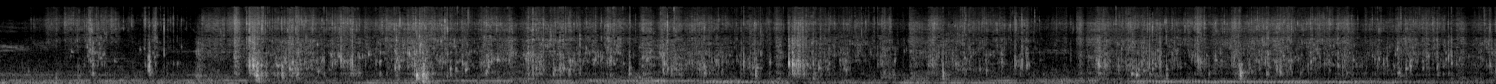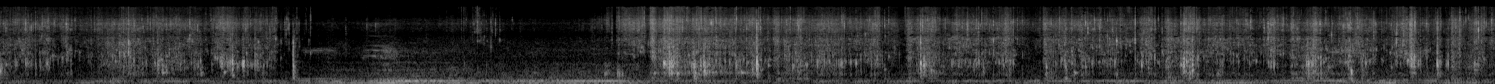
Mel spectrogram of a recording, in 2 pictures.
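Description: A grainy bajri (coarse sand and gravel) block crumbled by hand into a tub of water: gritty crackling and many small clicks as grains break off, with streams of sand trickling and splashing into the water. The crumbling eases off briefly about 18 seconds in, then picks up again.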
